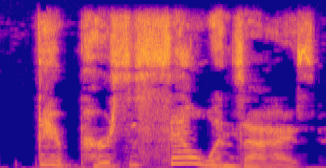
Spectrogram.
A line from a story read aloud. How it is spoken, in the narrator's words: he almost shouted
